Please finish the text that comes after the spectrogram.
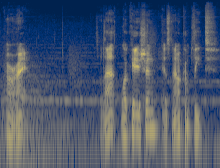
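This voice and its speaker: A man giving casual live commentary as he streams a video game, often pausing to think aloud. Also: medium pitch, animated, bright, forceful tone, faint music behind.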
